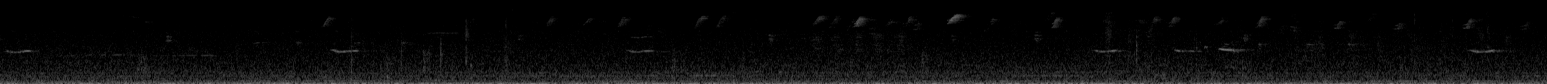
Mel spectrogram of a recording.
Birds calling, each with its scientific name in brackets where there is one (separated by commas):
Yellow-backed Oriole (Icterus chrysater), unidentified bird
